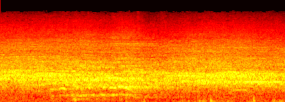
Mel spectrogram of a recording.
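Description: A large crowd of many voices cheering and shouting, a steady loud roar with scattered whoops and yells.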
